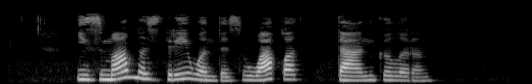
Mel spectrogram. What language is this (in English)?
Abkhazian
